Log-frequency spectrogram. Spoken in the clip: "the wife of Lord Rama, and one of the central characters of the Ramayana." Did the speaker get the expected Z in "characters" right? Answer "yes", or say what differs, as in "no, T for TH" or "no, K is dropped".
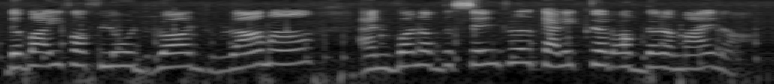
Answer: no, Z is dropped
